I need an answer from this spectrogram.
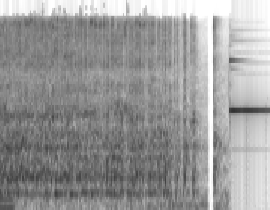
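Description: A chore wheel is spun, giving a dense rattling, clicking whir that thins out. It stops and a bright, high ding rings on steadily until the end.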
